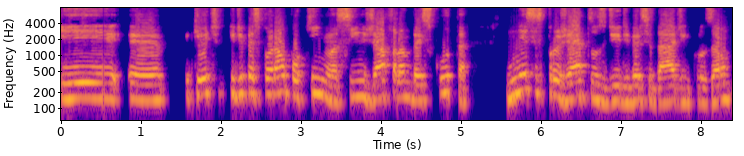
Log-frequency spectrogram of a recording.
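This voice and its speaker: Fairly high in pitch, a man's voice comes across as somewhat breathy. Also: ordinary pitch variation, moderate pace. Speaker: program host. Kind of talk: live talk show hosting. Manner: relaxed, conversational.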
